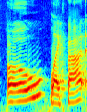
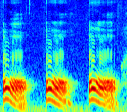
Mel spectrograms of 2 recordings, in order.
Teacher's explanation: at the end i'm kind of closing it into an oo sound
